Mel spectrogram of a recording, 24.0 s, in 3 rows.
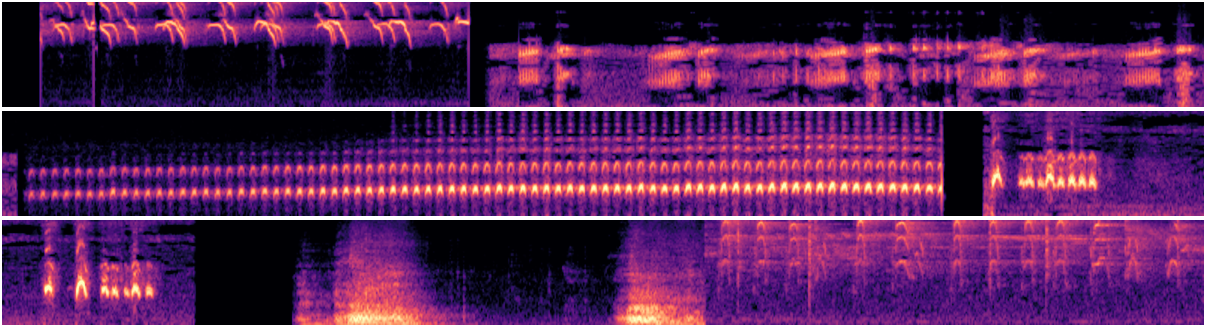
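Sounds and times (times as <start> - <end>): small bird twittering: 0.3 - 3.2
frogs croaking: 3.3 - 17.3.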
